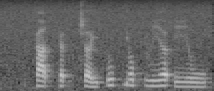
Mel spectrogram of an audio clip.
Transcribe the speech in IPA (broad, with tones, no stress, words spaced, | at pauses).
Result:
ka˨˩t̚ʈə˨˩k̚cə˨˩˨j ʔu˦˥p̚jo˦˥p̚ vi˧˥ə̯ʔi˨˩w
